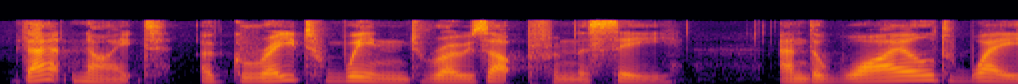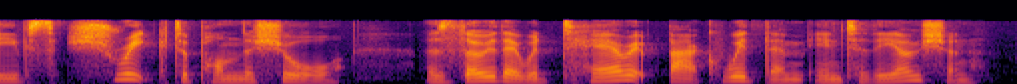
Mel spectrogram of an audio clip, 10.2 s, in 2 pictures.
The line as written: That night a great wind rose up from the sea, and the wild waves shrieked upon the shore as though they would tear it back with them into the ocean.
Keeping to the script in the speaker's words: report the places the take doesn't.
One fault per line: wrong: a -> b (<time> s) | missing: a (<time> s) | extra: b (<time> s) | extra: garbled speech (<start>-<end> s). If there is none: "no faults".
no faults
